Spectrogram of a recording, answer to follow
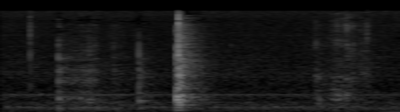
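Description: Faint steady hum with one sharp click about a second in, a small object knocking on the table as it is handled.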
